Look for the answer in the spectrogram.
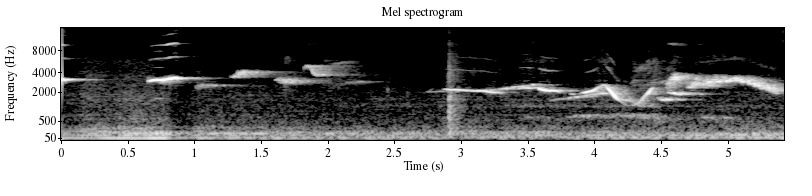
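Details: Female white-rumped shama, freshly moulted and preparing for breeding season, singing to stimulate a male: scattered high whistled notes, a sharp click near three seconds, then rising and falling slurred whistles toward the end.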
